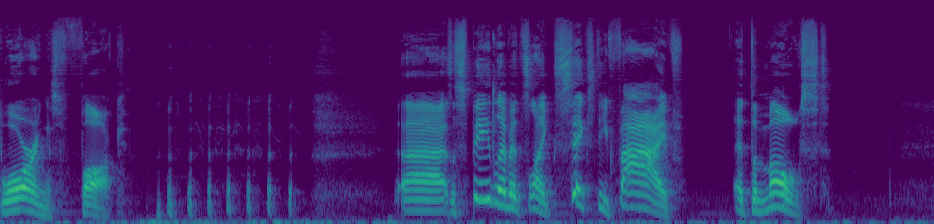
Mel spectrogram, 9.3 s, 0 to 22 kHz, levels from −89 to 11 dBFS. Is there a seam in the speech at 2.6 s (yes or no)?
no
